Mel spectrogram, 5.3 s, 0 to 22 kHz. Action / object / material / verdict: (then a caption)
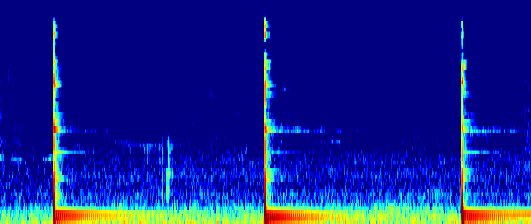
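tap / glass incandescent lightbulb / glass / none. A glass incandescent lightbulb is tapped three times, spaced about two seconds apart. Each tap gives a sharp, bright click followed by a low, humming resonance near 100 Hz that fades over about a second.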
